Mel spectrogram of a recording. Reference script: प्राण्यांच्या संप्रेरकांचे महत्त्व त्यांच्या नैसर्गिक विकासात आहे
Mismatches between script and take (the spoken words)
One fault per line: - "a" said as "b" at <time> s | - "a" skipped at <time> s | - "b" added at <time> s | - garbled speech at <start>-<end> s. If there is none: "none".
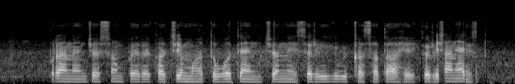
- garbled speech at 4.2-4.9 s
